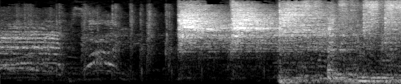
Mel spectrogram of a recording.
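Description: A progressive metal band launching into a song live. After a short stretch of voice, a few clicks lead to cymbals coming in sharply about two seconds in. The full band, with drums, bass and guitars, comes in loud about a second later.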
